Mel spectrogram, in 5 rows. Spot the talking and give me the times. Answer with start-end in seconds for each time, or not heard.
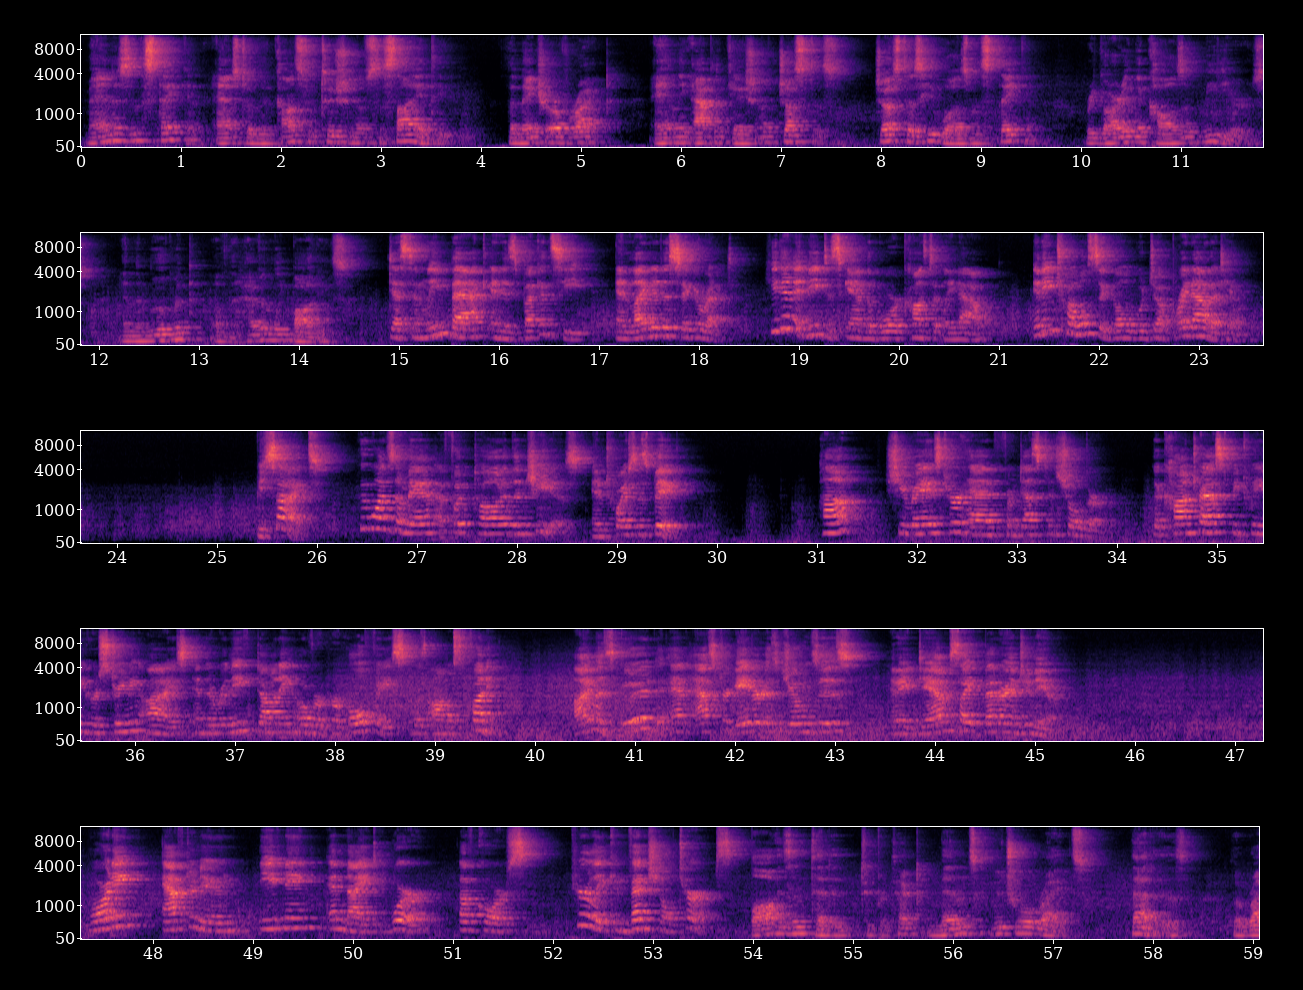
0.0-3.6, 4.2-23.5, 25.4-29.7, 31.1-39.6, 40.4-45.2, 47.4-59.0.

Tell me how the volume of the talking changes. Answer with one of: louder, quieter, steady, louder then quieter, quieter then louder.
steady.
